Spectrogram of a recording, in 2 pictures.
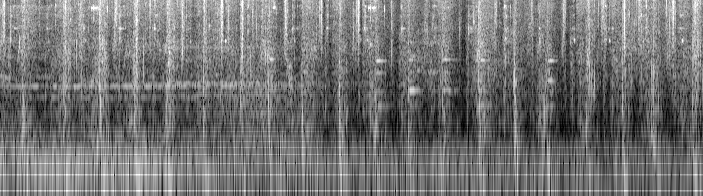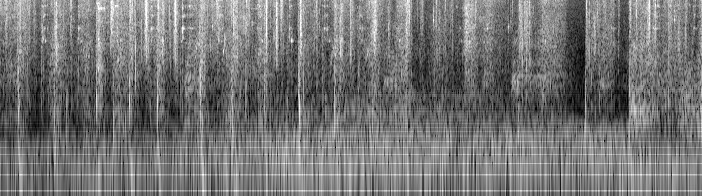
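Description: Footsteps crunch steadily on gravel and grit.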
